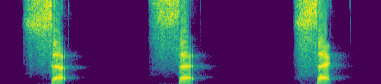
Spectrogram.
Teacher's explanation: Notice how there's not a hint of aspiration in the final consonants. I don't say sep.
